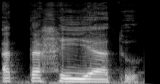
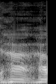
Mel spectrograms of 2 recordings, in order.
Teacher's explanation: লম্বা হা উচ্চারণ করতে হয় গলার ভেতর থেকে, মুখ দিয়ে না।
